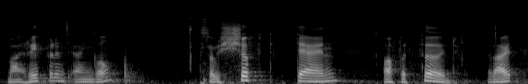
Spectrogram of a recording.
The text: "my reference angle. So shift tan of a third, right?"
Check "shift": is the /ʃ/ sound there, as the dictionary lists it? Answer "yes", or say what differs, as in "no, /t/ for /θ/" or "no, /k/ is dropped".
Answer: yes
